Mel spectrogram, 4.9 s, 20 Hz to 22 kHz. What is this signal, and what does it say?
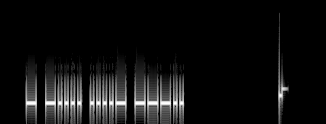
Morse code, heard as a keyed tone, about 25 wpm, 700 Hz. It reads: T648
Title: Numbers - Contest Style - 4-Digit 25wpm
